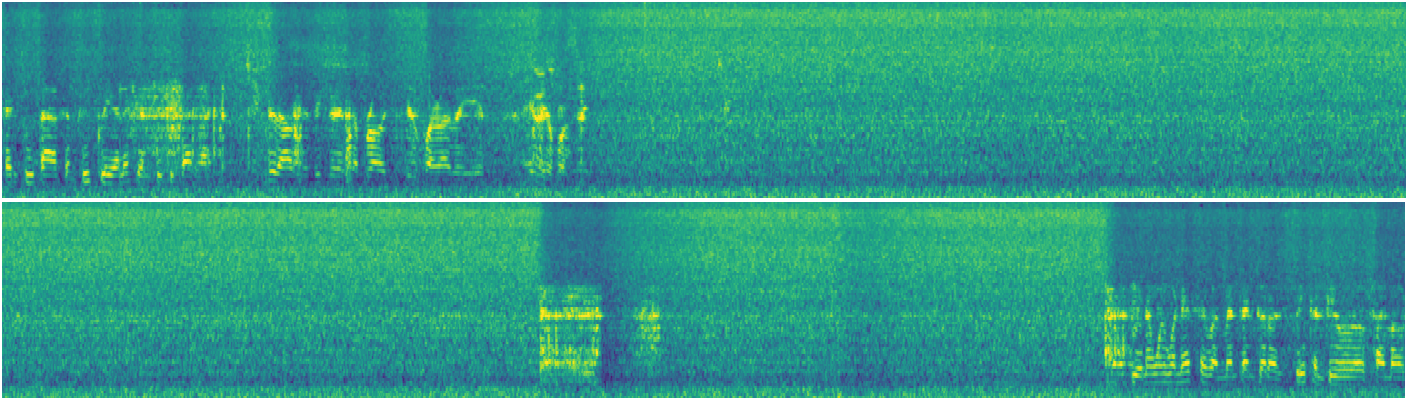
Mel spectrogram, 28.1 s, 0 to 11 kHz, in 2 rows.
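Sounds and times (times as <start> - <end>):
low engine rumble: 0.0 - 28.0
aircraft cabin rushing hiss: 0.4 - 7.8.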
